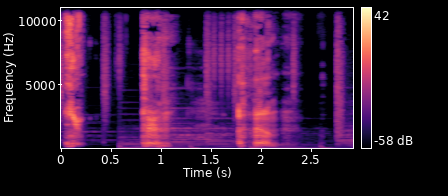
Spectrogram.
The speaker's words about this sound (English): … choked on his line. After several moments of severe coughing, he looked up with an open mouth.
